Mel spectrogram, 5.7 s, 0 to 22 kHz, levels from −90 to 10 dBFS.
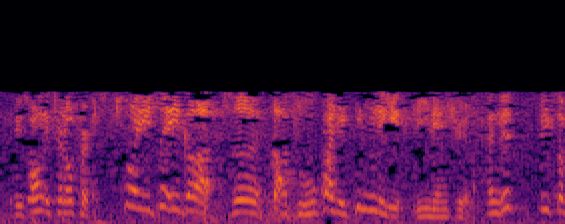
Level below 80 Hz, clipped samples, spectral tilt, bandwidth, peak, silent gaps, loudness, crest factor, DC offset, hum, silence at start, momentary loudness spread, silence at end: -50 dBFS; under 0.1%; -6.5 dB/octave; 4.3 kHz; -8 dBFS; none; -23 LUFS; 18 dB; under 0.1%; none; 0 s; 10 LU; 0 s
